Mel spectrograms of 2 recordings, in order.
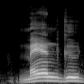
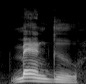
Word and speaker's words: Mangu: on to the next flavor of liquid death man good chainsaw you see it says mangu not pronounced mango it's pronounced mangu it's nice clear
